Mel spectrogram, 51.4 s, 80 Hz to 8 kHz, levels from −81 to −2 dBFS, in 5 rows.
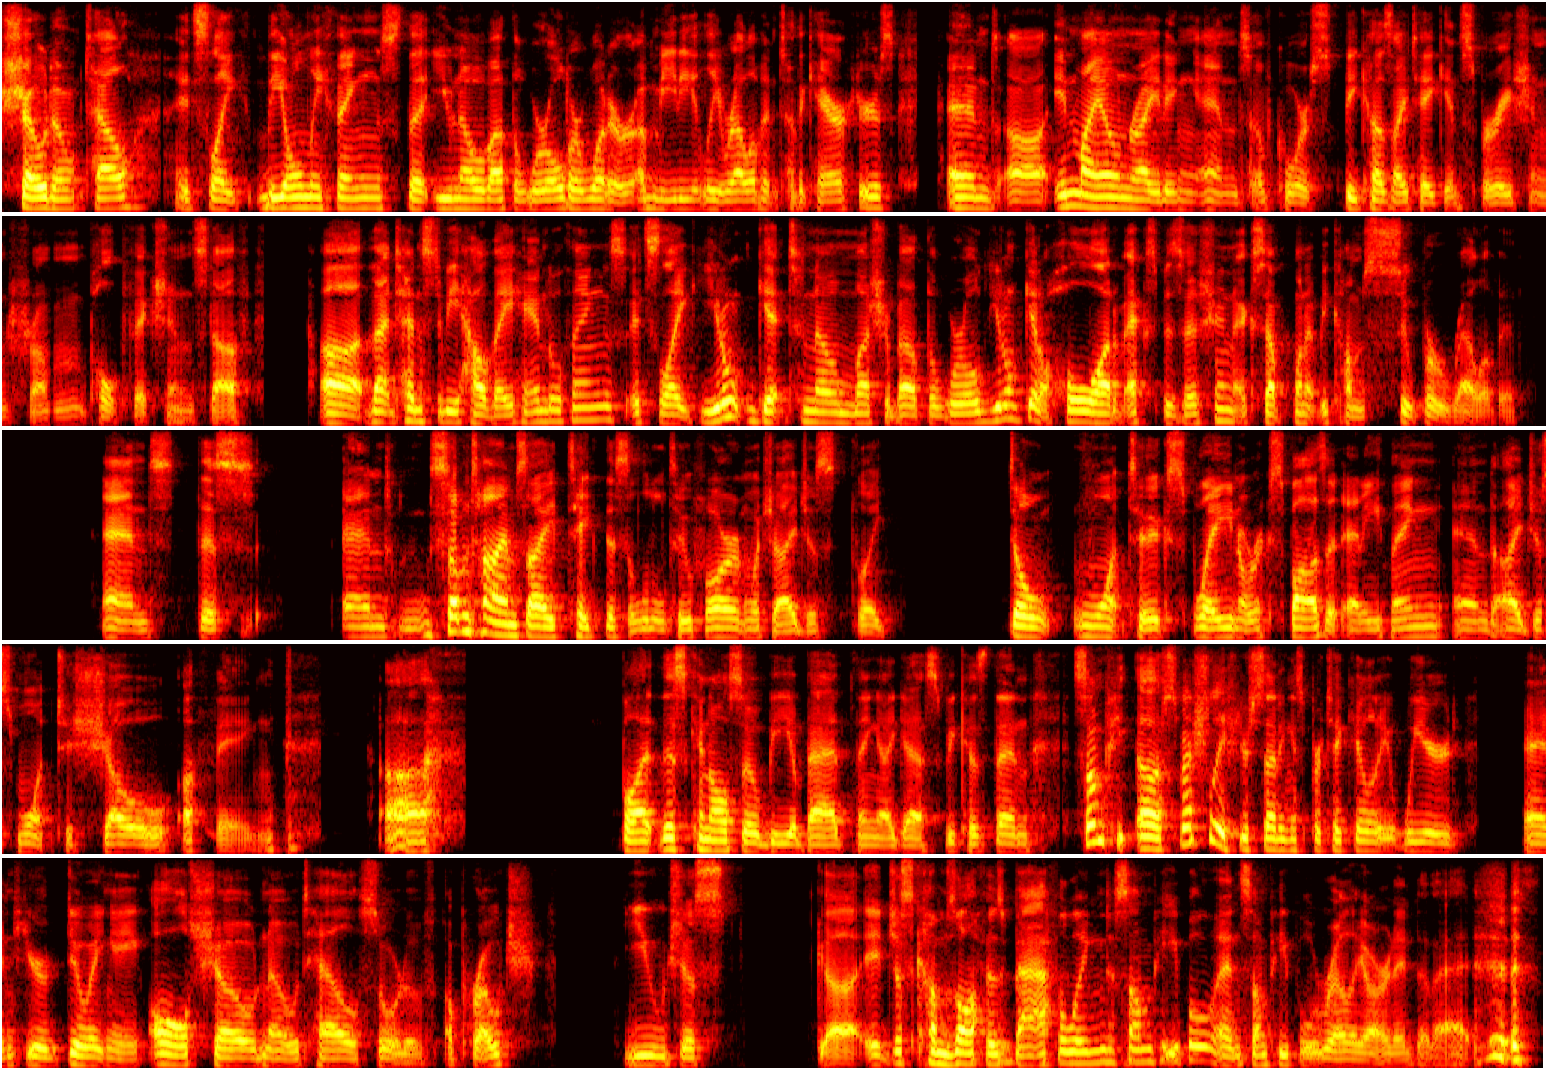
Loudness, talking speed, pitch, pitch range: -23 LUFS, 185 wpm, 135 Hz, 125-150 Hz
